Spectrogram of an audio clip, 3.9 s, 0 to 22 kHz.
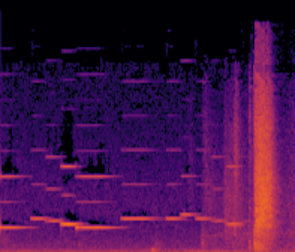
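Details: LG WT1101CW top-load washer, after a budget repair of an IE error with the drain pump running continuously: a short run of clean high beeps stepping through a little tune, the usual end-of-cycle chime; the cycle finished normally.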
